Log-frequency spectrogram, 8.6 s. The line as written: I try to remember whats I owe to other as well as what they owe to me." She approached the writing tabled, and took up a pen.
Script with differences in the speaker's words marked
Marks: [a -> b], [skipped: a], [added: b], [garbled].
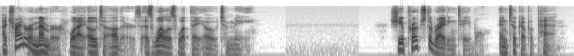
I try to remember [whats -> what] I owe to [other -> others] as well as what they owe to me." She approached the writing [tabled, -> table] and took up a pen.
